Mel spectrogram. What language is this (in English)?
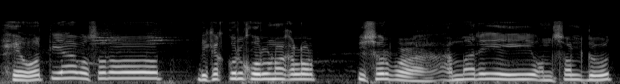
Assamese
